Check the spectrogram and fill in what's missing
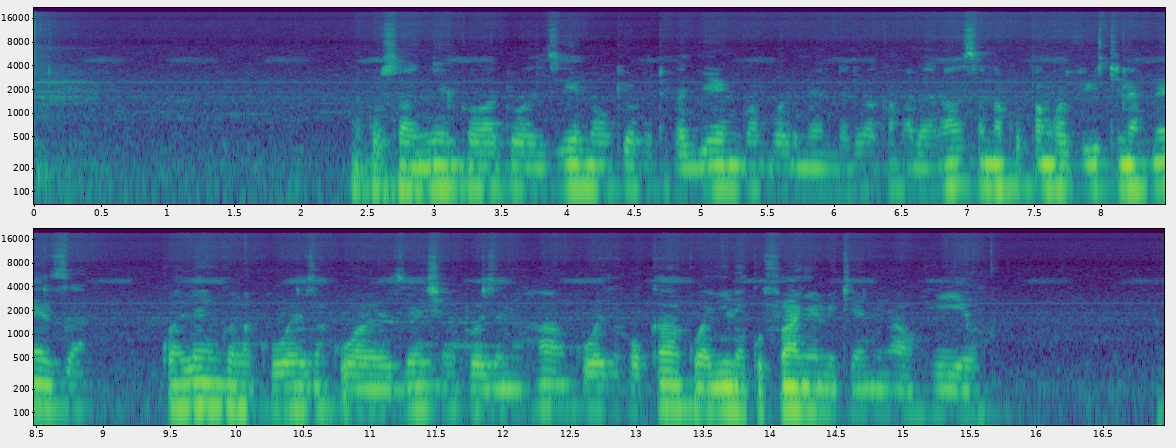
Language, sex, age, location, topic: Swahili, male, 25-35, Dar es Salaam, education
